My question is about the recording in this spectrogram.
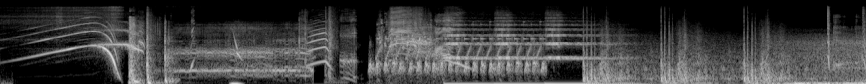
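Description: Cartoon sound effects: a whistle-like tone rises for about a second and then plunges, followed by a few sharp hits. Near the middle a buzzing, pulsing tone holds for over a second, then gives way to a stretch of noise.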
